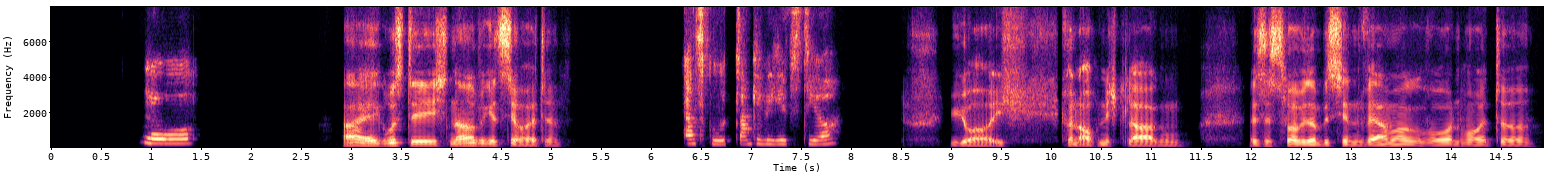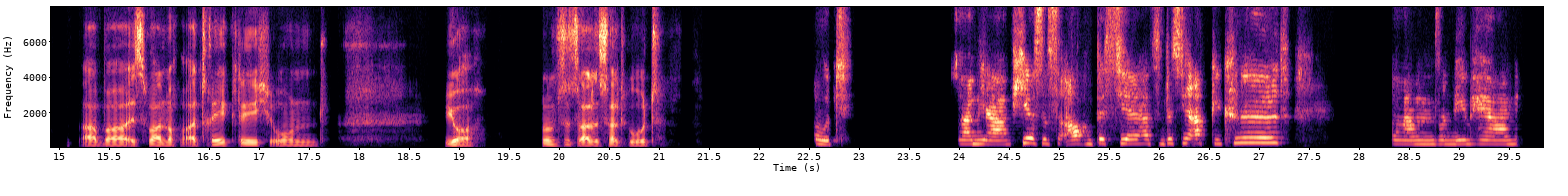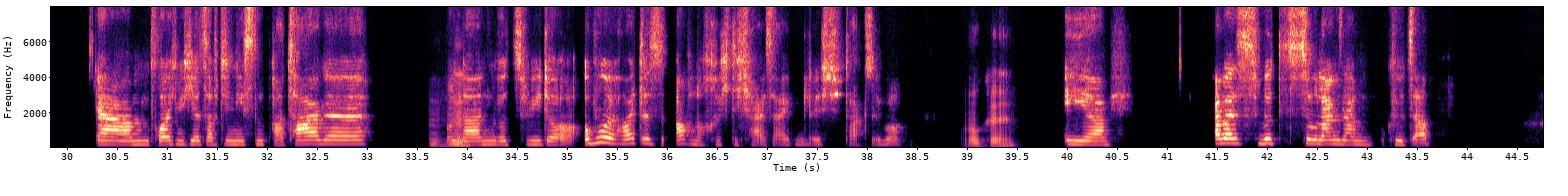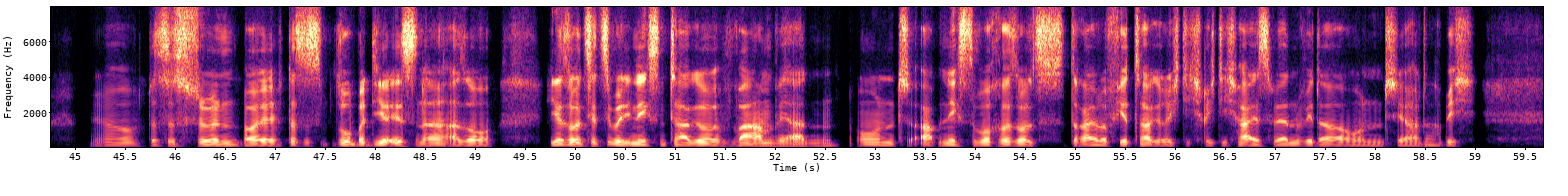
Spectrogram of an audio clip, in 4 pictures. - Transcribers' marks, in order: unintelligible speech
- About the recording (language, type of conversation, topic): German, unstructured, Wie reagierst du, wenn dein Partner nicht ehrlich ist?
